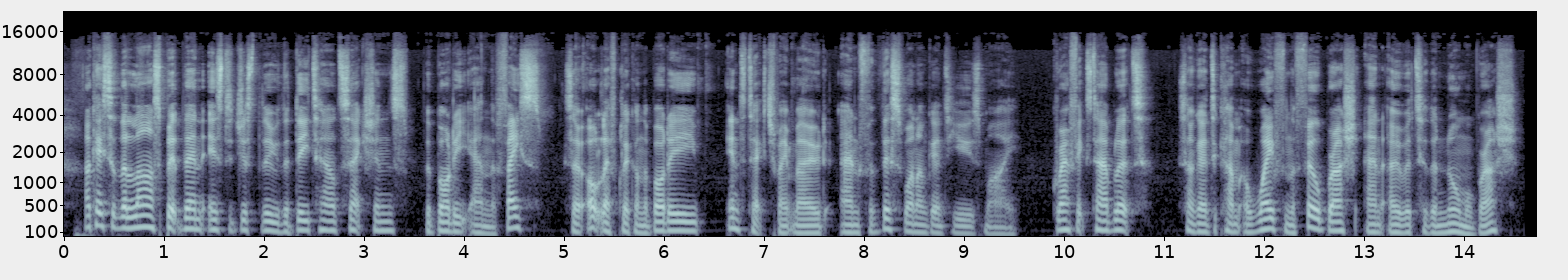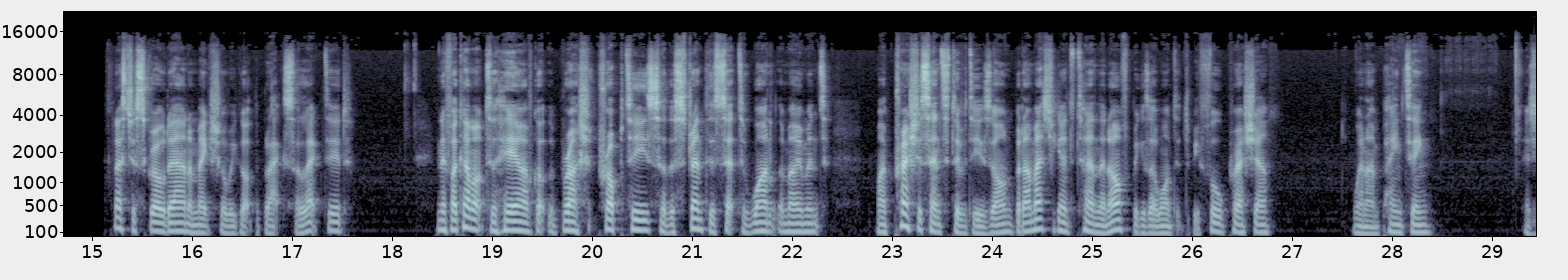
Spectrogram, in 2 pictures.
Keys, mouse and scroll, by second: 7.2-18.0 drag, 24.5 click, 27.9-29.4 drag.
